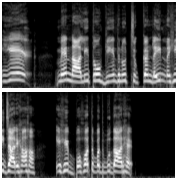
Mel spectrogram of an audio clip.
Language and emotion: Punjabi, disgusted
